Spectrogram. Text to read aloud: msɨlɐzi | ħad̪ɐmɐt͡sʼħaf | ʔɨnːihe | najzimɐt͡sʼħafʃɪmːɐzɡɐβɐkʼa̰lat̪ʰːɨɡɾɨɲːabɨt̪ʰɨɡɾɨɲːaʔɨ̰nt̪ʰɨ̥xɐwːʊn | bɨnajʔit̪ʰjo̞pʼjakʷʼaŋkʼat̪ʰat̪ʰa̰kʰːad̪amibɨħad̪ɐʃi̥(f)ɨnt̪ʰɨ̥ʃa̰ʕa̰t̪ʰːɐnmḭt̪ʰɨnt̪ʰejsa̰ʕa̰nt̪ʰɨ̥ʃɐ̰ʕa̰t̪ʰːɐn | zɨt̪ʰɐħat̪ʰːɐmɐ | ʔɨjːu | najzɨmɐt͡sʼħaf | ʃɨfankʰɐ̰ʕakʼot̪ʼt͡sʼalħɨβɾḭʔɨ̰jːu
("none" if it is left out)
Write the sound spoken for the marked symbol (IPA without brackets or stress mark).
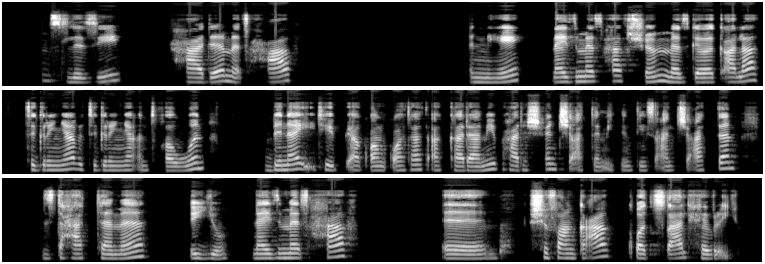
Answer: ħ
